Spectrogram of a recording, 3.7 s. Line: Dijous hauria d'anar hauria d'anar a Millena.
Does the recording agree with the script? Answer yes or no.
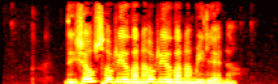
yes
